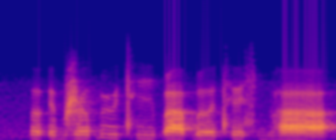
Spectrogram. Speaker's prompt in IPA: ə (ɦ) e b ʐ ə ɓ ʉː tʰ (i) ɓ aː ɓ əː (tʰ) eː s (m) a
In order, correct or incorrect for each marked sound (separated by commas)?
incorrect, incorrect, correct, incorrect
